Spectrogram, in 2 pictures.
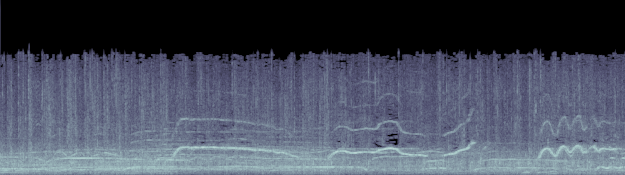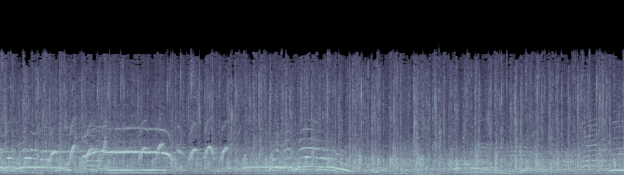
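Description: Fireworks crackle and hiss loudly and steadily.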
